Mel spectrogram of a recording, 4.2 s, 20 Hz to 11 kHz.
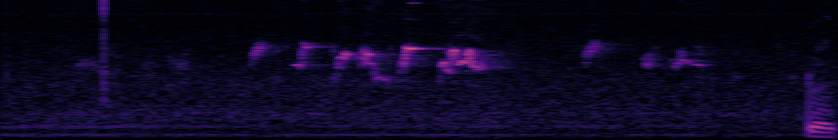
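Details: Decoy red-whiskered bulbul singing aggressively to draw wild birds into a trap, 25 September 2018; a quick burst of sweet, rapidly alternating whistled notes mid-clip, followed by a few softer chirps and a low steady hum.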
